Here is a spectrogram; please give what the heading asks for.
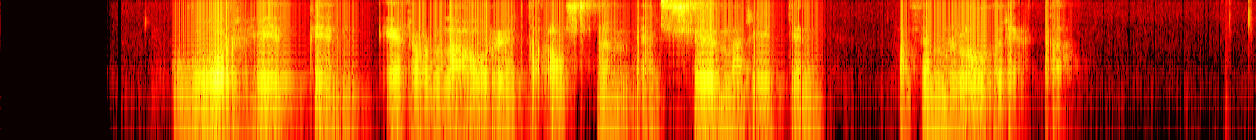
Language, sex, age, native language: Icelandic, female, 30-39, Icelandic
